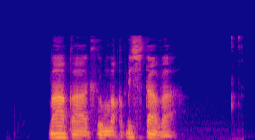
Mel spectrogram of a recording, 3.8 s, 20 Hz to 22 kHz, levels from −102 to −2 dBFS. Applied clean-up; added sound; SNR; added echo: neural mask model DeepFilterNet 3.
